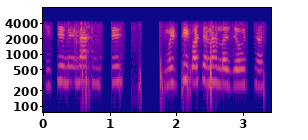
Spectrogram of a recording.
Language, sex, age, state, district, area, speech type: Odia, female, 18-30, Odisha, Nuapada, urban, conversation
